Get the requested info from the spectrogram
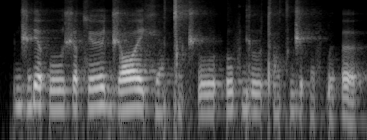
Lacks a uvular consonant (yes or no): yes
